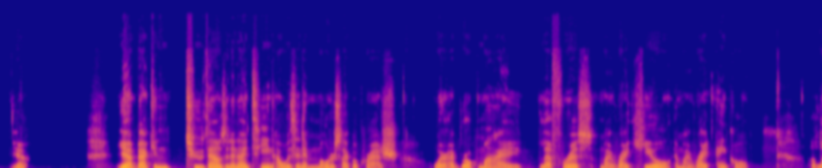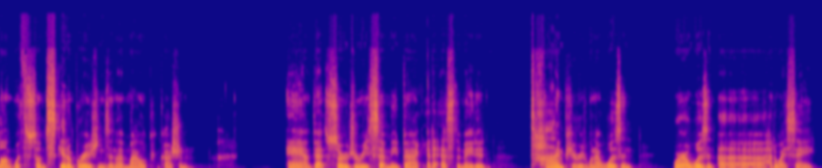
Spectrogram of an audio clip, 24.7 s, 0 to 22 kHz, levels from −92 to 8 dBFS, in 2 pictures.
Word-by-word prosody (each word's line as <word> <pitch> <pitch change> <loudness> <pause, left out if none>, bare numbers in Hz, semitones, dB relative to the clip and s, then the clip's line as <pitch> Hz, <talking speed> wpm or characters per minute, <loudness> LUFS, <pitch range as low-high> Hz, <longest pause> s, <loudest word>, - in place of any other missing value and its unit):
Yeah. 95 +2 -1 1.4
Yeah, 110 0 +9
back 110 +8 +4
in 115 -5 +1 0.2
2019, 110 -4 +2
I 85 - -2
was 95 +1 0
in 90 -1 -1
a 80 - -1
motorcycle 85 - -2
crash - - -3 0.5
where 85 -1 +1
I 80 - -1
broke 90 +3 0
my 80 -1 -2 0.3
left 85 +2 -1
wrist, 105 0 +1
my 80 -1 -3
right 85 +1 -2
heel, 105 -1 +1
and 75 - -6
my 75 - -5
right 85 -1 -3
ankle, 95 +3 -6 0.9
along 90 -1 -1
with 85 -1 -4
some 85 -1 +1
skin 105 -2 +5
abrasions 85 -3 +1
and 80 -1 -3
a 80 -1 -1
mild 85 +2 -2
concussion. 85 +9 -7 1.4
And 85 -3 0
that - - +2
surgery 120 -8 +2
set - - +3
me 90 -1 -1
back 80 -1 -1
at - - -2
a - - -5
estimated 80 0 -3 0.6
time 110 +1 +2
period 85 -5 -3
when 80 0 -3
I 80 - 0
wasn't 90 +3 0 0.6
where 90 -2 +5
I - - +5
wasn't 90 0 +3
uh - - -1
uh - - -1
uh, 75 -2 -2
how - - -4
do 80 -2 -2
I 75 - -3
say? - - -5
85 Hz, 140 wpm, -24 LUFS, 80-100 Hz, 1.4 s, Yeah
